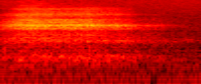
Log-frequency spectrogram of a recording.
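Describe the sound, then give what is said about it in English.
A slow inhale through the nose during a guided mindfulness breathing exercise: a soft, steady airy hiss that holds for about a second and then gently eases off. “invite you to begin breathing in through your nose. So let's take a slow breath in”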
